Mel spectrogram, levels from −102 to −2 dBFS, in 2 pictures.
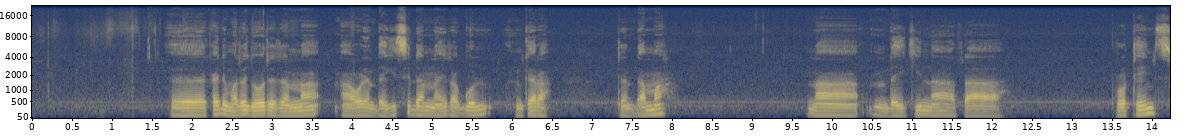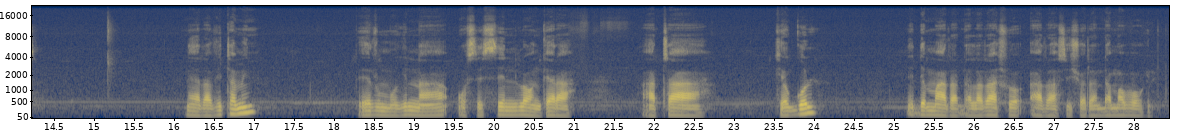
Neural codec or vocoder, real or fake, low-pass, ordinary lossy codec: none; real; none; none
